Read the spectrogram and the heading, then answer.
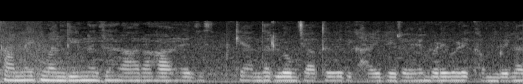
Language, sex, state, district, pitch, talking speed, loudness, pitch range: Hindi, male, Chhattisgarh, Raipur, 180 Hz, 230 wpm, -16 LUFS, 175-185 Hz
